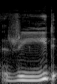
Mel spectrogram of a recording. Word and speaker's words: read: So we can say that its second form and the past participle verb form are pronounced like that primary color, red.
